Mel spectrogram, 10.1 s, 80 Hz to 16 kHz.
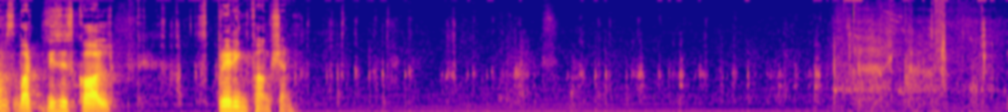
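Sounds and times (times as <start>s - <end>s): scratchy writing strokes: 1.1s - 10.0s.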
